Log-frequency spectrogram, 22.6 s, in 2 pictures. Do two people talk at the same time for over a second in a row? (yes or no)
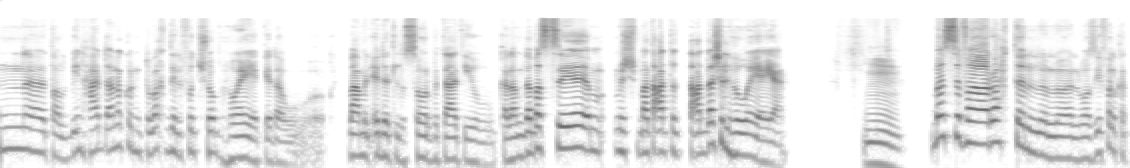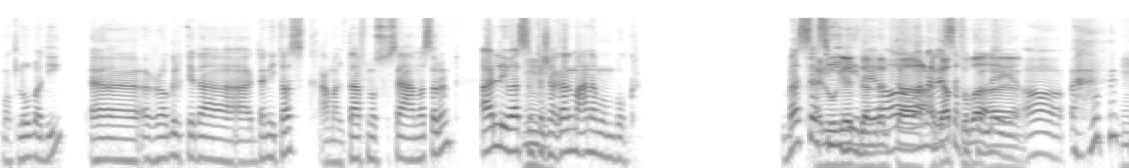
yes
